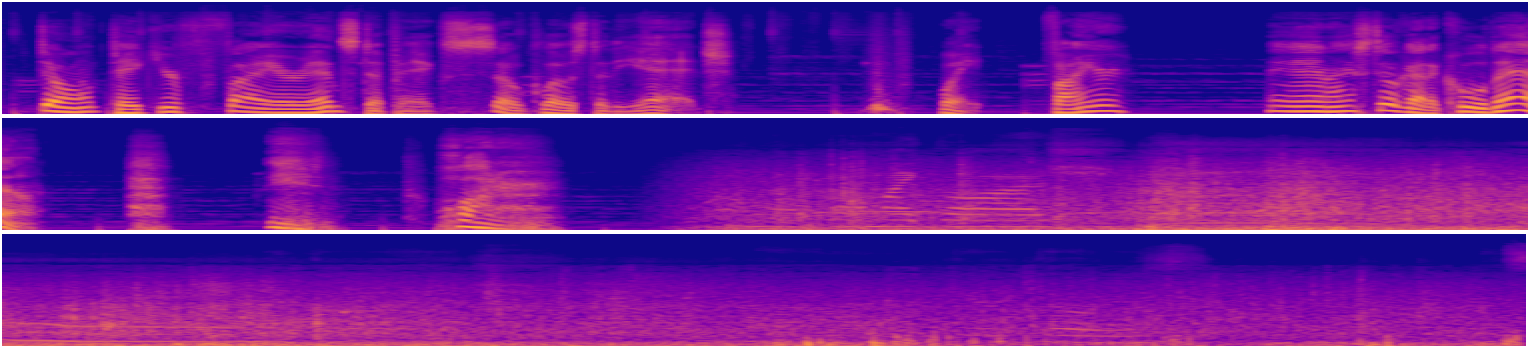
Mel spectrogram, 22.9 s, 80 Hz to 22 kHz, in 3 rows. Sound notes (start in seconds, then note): 8.3 panting; 13.9 house crunches; 21.3 water gushing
